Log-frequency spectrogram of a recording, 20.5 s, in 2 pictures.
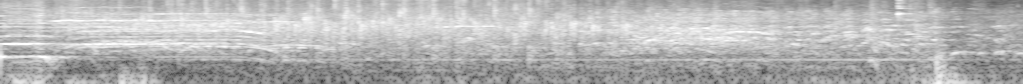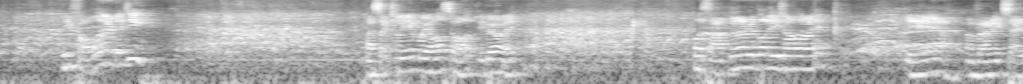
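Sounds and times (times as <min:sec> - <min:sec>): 
audience applause: 0:00.0 - 0:09.0
audience cheering: 0:00.0 - 0:09.0, 0:15.6 - 0:19.9
laughter: 0:02.1 - 0:19.4
speech: 0:17.2 - 0:18.4, 0:19.3 - 0:20.4.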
